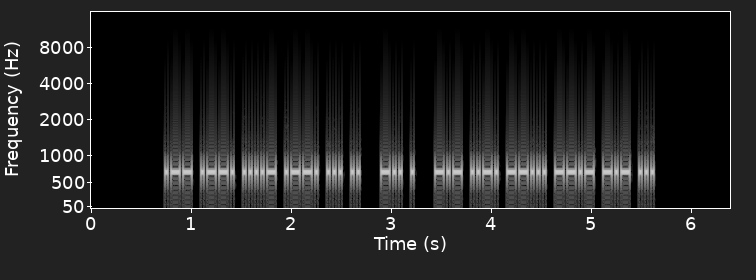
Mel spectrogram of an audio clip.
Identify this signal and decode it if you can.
Morse code, heard as a keyed tone, about 40 wpm, 700 Hz. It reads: WP4PSI DE KF7QKS
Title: USA Callsign DE Callsign - 6 Characters - 40wpm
